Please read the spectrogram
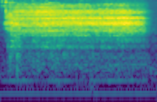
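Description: One long, steady breath of air through a person's mouth, hissing for about two seconds, as a taster breathes over a sip of strong whisky.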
